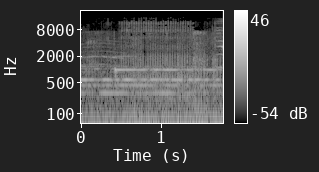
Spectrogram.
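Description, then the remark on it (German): A white cat with bright blue eyes, standing with its front paws on someone's legs, meows insistently in one sustained, whiny call lasting nearly two seconds, moderately loud, with no one talking. “Du kniest dich nieder und schon steht eine von ihnen mit den Vorderpfötchen auf deinen Beinen und maulst dich frech an.”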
